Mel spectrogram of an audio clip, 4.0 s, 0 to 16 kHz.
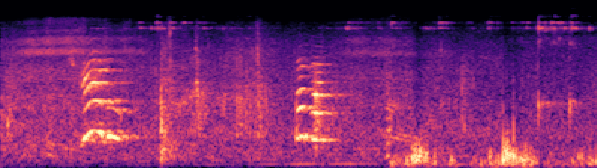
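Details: Scrabble, a 57-day-old sport dog puppy (5/8 Belgian Malinois, 1/4 Border Terrier, 1/8 Border Collie), during retrieve and tug play with a jingle ball and braided fleece tug. Gives two short, high, whining yips about 1.5 seconds apart, with soft human voice and thuds around them.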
